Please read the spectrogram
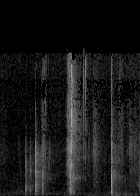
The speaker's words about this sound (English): Let me have a slurp of water.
